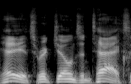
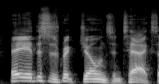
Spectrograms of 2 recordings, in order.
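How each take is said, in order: First: A hint of the colleague from tax on the phone; imitating Rick Jones. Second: The real Rick's voicemail hello; a casual outgoing-message hello; voicemail greeting. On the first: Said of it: "I can do that voice". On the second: Retold or imitated. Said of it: "it would be like".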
